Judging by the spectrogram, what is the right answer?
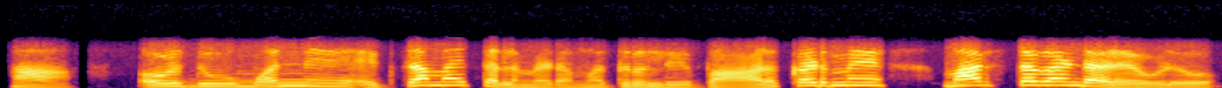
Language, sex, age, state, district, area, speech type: Kannada, female, 30-45, Karnataka, Uttara Kannada, rural, conversation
